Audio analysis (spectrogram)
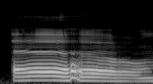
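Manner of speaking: a loud, pained groaning oh; dad's loud groan at his son's worry. Acted. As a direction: groan it out like a defeated dad. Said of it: "my dad groaned".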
